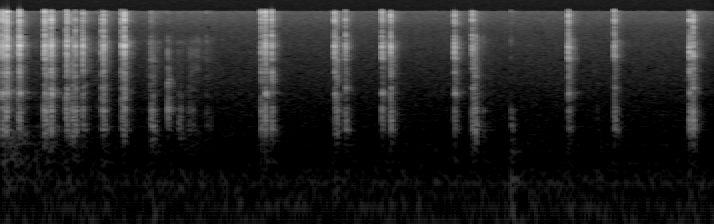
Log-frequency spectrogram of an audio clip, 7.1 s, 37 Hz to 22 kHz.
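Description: York DC-92 flip clock radio's minute cards flipping over with sharp clicks as the time-set knob is turned: a quick run of clicks in the first two seconds, then single clicks about every half second.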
